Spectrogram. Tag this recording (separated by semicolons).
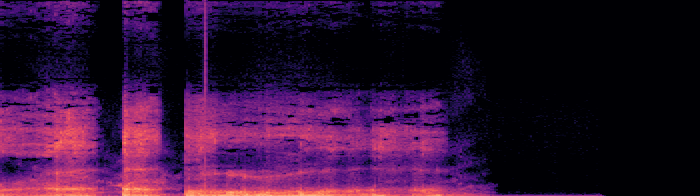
alien; big; character; choked; creature; demogorgon; design; disgusting; experimental; fi; flam; greave; monster; saliva; sci; sounds; troll; ufo; who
